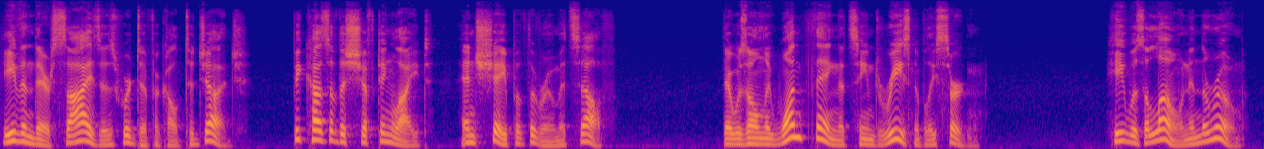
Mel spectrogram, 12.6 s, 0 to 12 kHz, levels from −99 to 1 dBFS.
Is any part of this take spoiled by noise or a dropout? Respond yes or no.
no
